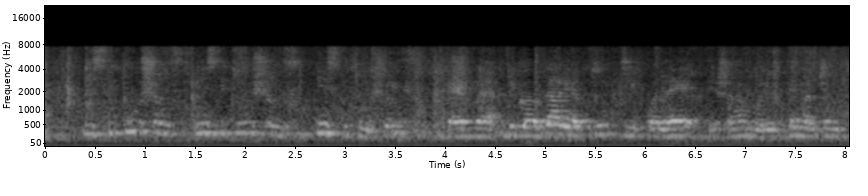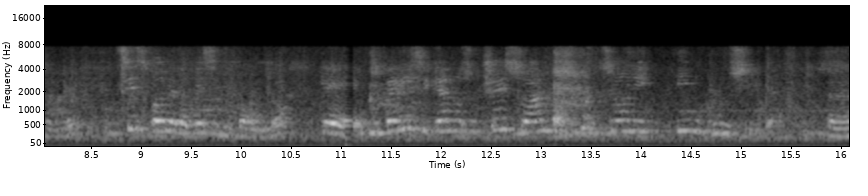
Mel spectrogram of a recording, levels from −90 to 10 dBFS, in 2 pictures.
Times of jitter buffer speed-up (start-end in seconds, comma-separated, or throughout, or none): 10.29-10.69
